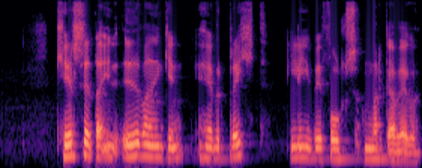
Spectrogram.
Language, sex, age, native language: Icelandic, male, 20-29, Icelandic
